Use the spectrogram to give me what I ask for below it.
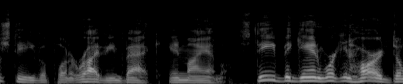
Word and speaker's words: Miami: okie speak around here our town's name is pronounced Miami Cassie was beautiful and a very talented actress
